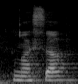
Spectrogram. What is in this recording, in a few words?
"lips", Mokilese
